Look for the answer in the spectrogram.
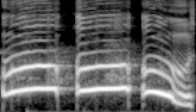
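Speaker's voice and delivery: high delighted ooh; high excited squeal over Greek dinner. Real, not acted.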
